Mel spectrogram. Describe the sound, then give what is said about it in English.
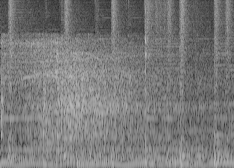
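A truck engine, just switched on, runs with a steady, loud rumble, a continuous low drone with faint rattles and hisses layered on top. No one speaks. “found my truck keys, engine on.”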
